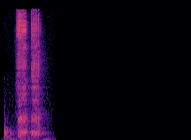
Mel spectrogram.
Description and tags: Creaking bed frame
A bed frame creaking back and forth.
